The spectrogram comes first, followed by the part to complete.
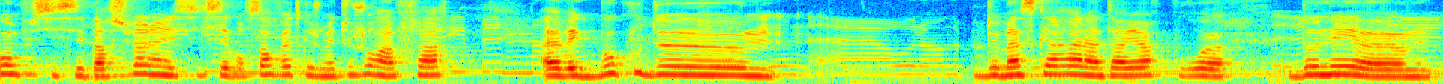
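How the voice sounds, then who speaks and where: A young woman narrates her makeup tutorial in a casual, rambling way, laughing at herself and stumbling over her words. Her voice sits a little high. Soft music runs quietly underneath. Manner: chatty, self-deprecating, many fillers and restarts. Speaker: makeup vlogger.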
